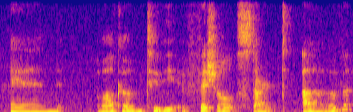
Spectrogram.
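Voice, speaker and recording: A woman speaks quietly at a very slow pace with ordinary pitch variation. Audible room echo and noticeable background noise are present. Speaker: fitness vlogger and online coach. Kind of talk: casual vlog talk.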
